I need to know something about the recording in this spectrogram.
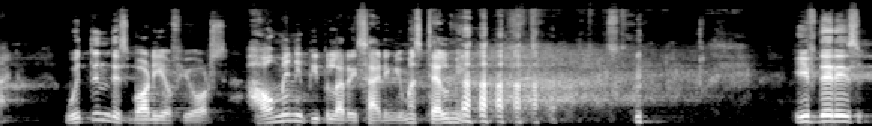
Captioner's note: laughter/Applause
